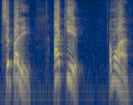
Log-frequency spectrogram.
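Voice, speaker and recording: A Brazilian man teaching a Portuguese grammar lesson, lively, asking rhetorical questions and answering them himself. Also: sits high, takes it slowly, creaky. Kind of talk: recorded classroom lecture.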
